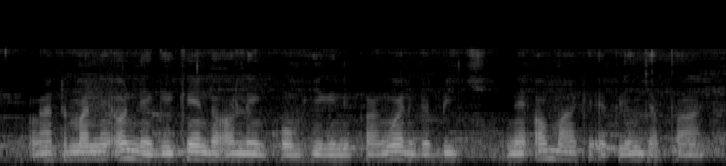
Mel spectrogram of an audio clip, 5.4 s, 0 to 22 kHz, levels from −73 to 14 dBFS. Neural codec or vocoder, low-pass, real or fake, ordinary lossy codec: none; 7.2 kHz; real; none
